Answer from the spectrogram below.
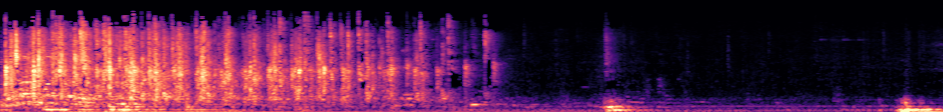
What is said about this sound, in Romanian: Și mă dau jos din amvon și aș vrea în continuare să-L aplaudăm pe Iisus Hristos și cu aceasta eu am încheiat.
